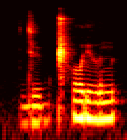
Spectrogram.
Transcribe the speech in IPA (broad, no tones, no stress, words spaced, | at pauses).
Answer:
dybǁʰo ɾʲɯn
